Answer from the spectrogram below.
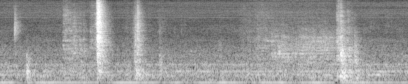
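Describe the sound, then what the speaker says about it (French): A CD player tray loads a disc with a few soft mechanical clicks and a sliding clunk, spaced out against a quiet background hum. "Et vous installez votre CD dans la machine."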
